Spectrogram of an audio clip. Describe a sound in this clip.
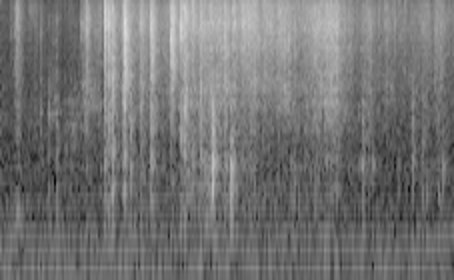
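Plastic wrap crinkles as it is pulled off a box.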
